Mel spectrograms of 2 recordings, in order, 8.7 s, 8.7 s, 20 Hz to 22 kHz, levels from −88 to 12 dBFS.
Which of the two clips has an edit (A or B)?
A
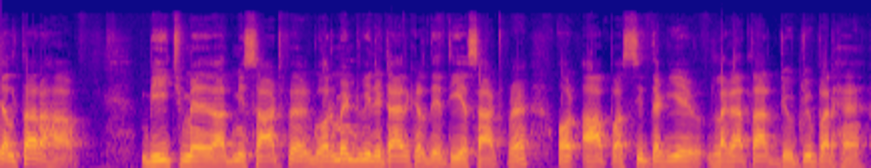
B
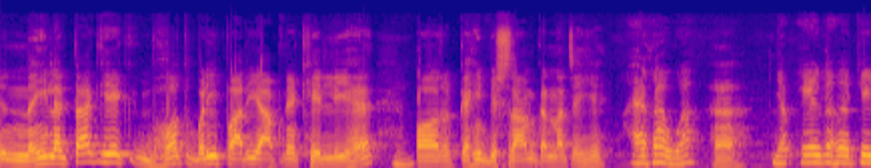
B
